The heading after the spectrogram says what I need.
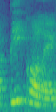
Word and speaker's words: picolé: Como, por exemplo, no caso da palavra picolé, que já tem acento. Ó. Já tem acento. Então, a sílaba tônica é o lé.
